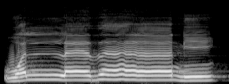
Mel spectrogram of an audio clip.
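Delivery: slow melodic tajweed chant, drawn-out vowels; Quran recitation. Shown as a demonstration. Teacher recites the verse for viewers, in slow melodic chant. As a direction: recite it like tilawat, stretching every long vowel.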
